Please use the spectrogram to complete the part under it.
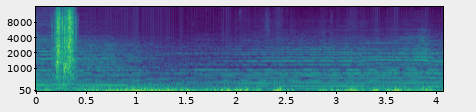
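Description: A single crisp camera shutter click sounds near at the start as a selfie is taken on a mountain summit, followed by a quiet, low outdoor background.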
